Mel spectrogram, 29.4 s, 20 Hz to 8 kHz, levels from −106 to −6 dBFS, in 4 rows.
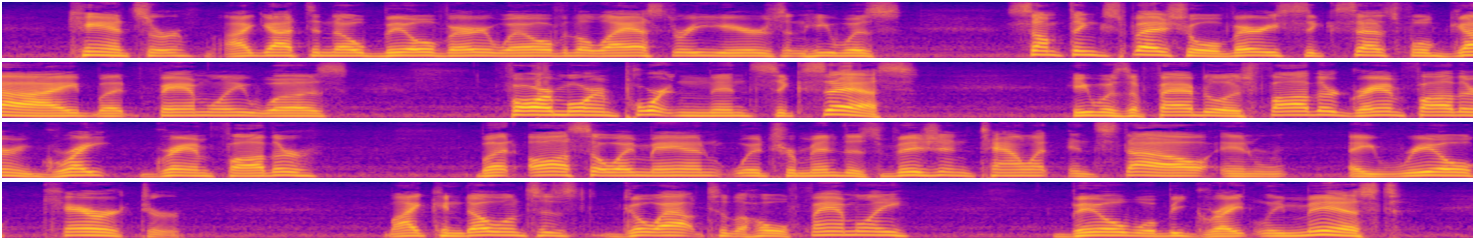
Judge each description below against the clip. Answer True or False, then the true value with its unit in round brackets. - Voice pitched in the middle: True (155 Hz)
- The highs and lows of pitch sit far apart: False (3.6 semitones)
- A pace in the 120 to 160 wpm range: True (135 wpm)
